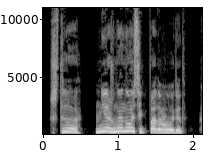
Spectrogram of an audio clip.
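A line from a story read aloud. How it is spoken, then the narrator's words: Smirking grunt. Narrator (Russian): хмыкнул Олег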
